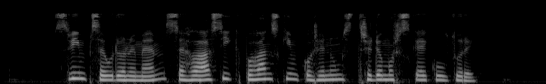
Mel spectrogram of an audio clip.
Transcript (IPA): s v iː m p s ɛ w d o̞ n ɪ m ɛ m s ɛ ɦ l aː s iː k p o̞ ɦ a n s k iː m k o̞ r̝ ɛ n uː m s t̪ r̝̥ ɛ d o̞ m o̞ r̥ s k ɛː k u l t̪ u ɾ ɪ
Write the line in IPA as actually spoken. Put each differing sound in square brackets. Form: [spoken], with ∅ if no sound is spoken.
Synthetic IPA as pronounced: s v iː m p s ɛ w d o̞ n ɪ m ɛ m s ɛ ɦ l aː s iː k p o̞ ɦ a n s k iː m k o̞ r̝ ɛ n uː m s t̪ r̝̥ ɛ d o̞ m o̞ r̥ s k ɛː k u l t̪ u ɾ ɪ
